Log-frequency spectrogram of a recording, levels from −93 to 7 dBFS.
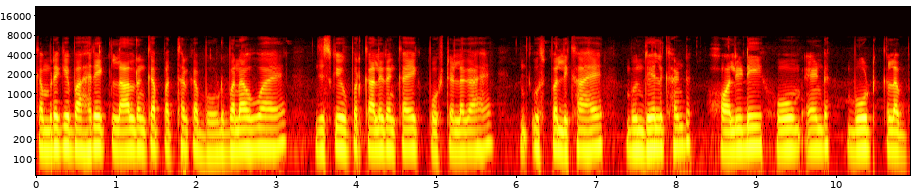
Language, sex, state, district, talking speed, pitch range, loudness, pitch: Hindi, male, Uttar Pradesh, Lalitpur, 180 wpm, 135-150 Hz, -18 LUFS, 140 Hz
